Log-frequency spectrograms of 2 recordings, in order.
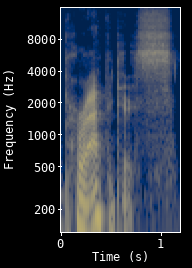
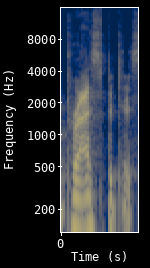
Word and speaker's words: Paraspatus: Hello, I will be playing Parapatus, or Paraspatus, as it should be, because that S is actually pronounced.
